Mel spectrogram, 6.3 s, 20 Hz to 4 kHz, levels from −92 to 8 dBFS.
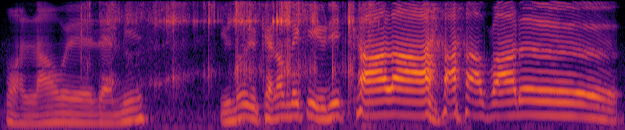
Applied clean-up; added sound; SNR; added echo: none; Coin (dropping) / Glass; 10 dB; none.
